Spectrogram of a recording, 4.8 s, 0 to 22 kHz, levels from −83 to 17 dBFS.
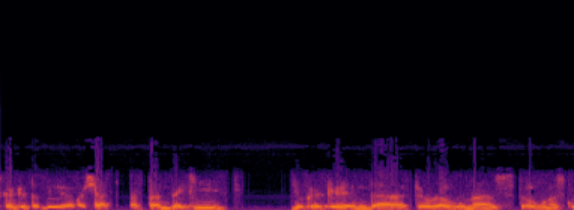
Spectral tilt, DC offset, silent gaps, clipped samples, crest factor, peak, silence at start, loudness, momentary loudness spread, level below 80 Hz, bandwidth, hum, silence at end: -7.5 dB/octave; under 0.1%; none; under 0.1%; 12 dB; -8 dBFS; 0 s; -20 LUFS; 5 LU; -50 dBFS; 7.4 kHz; none; 0 s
